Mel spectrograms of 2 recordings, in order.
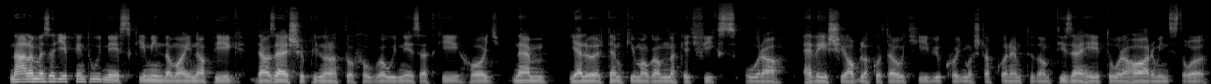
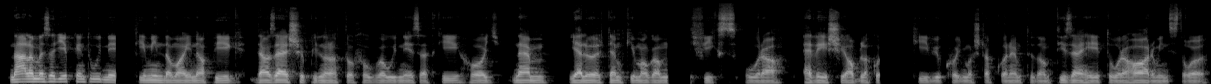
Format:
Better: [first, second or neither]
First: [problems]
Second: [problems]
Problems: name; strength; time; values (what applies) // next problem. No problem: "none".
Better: first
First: none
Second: audio cutting out; at 1 s, at 6.5 s and at 9 s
